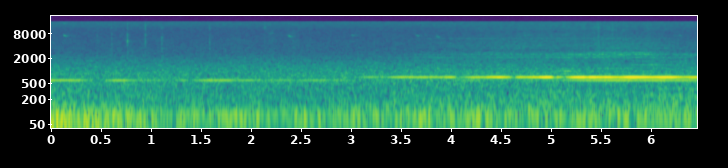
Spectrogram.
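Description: Background score drone: a low steady rumble under a held tone, with a second, slightly higher tone coming in about halfway.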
